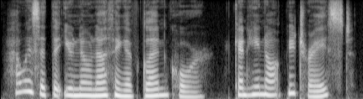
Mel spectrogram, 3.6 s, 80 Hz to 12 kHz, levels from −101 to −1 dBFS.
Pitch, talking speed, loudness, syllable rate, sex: 225 Hz, 215 wpm, -16 LUFS, 5.9 syllables/s, female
